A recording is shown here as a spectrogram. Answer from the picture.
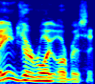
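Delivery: very loud, booming sci-fi robot voice. Showing how easy the requested robot line is: Lost in Space robot voice. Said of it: "I want him to do the robot from Lost in Space".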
